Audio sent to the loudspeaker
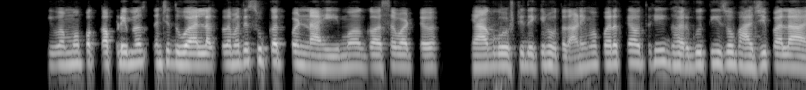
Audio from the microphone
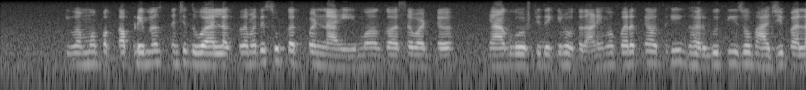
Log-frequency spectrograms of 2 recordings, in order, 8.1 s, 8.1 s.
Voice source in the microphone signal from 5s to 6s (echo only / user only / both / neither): echo only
